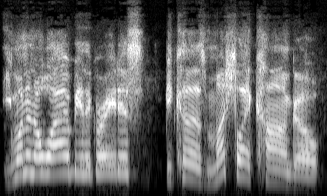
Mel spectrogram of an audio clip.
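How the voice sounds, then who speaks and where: A man's voice: very high voice, sing-song, a little fast, creaky, highs cut off, crowd noise. A man co-hosting a casual podcast over a call, cutting in insistently and playfully. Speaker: podcast co-host. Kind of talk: casual chat.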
